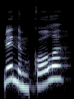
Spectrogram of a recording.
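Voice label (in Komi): "меным колӧ", Komi, female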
